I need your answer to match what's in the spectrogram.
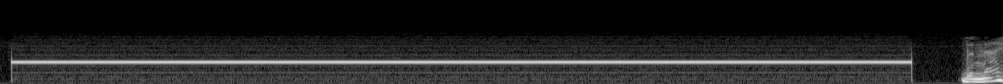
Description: Emergency Alert System (SAME) tones (the 1050 Hz attention tone). It is heard from 0.8 to 8.9 s.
